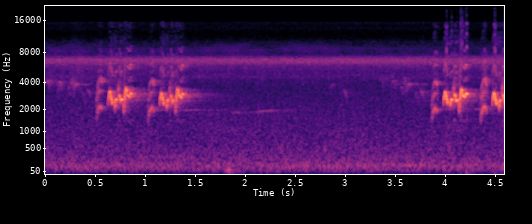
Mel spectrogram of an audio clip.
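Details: Sooty-headed bulbul in the middle of scrubland, recorded for luring birds: two quick bubbly chirping phrases, a gap of over two seconds, then two more, with a constant thin high drone behind.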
